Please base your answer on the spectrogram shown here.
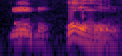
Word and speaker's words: Louisville: Louisville. So you gotta sound drunk when you say it.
